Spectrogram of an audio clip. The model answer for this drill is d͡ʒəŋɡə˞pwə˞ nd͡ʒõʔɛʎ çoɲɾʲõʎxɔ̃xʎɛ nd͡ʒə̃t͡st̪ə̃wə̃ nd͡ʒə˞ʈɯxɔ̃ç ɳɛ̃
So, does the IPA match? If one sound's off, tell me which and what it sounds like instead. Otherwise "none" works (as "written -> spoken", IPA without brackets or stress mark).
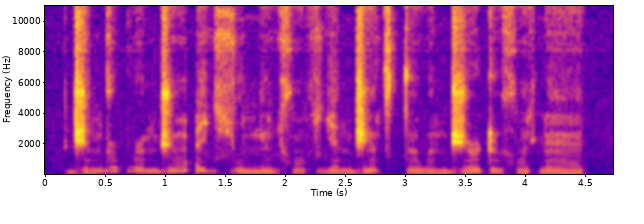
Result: none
